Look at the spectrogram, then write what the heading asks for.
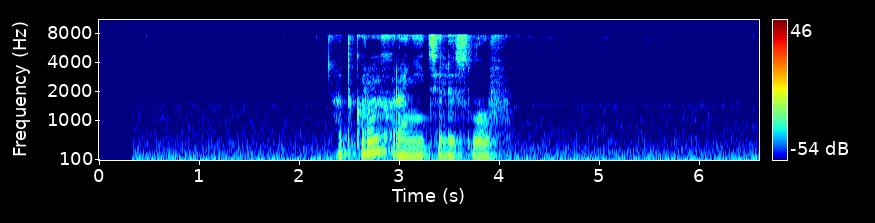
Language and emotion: Russian, sad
